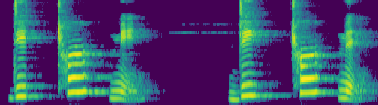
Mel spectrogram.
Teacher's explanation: the stress is on tur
